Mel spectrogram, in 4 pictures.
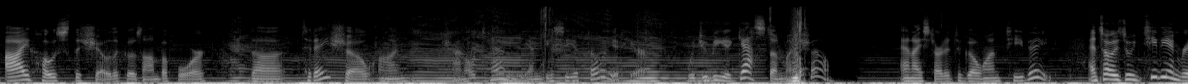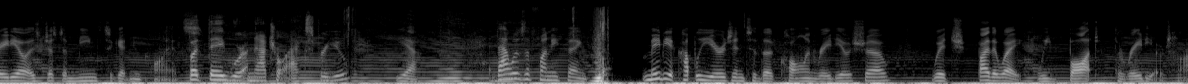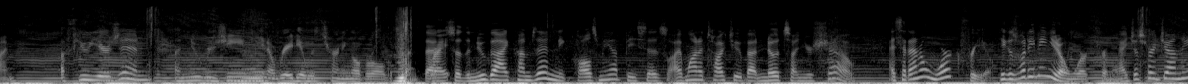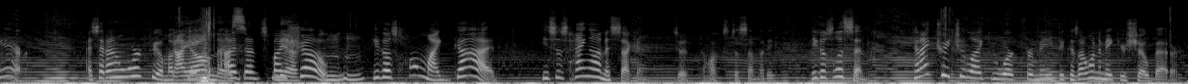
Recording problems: electrical hum; loud; throughout; 60 Hz, 7 dB below the speech

